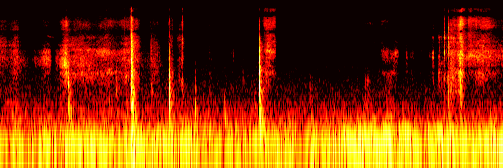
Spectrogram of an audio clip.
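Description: Pages of a Pentalic sketchbook being turned and handled by hand: soft paper rustling, with a couple of sharp paper ticks about two seconds in and again near four seconds as a page flips over.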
